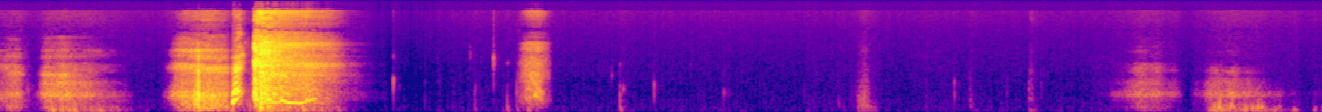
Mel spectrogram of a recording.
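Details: Person sick with a cold: a few short breathy bursts, then a loud wet sneeze preceded by a sharp intake of breath, and quiet sniffs afterward.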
